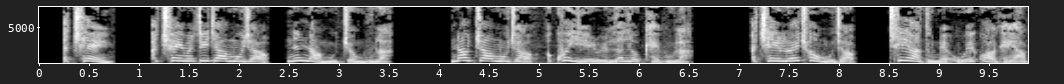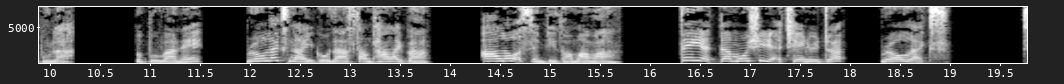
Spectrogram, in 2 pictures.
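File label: Burmese Female TVC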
